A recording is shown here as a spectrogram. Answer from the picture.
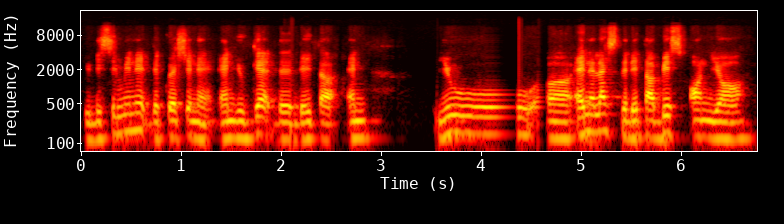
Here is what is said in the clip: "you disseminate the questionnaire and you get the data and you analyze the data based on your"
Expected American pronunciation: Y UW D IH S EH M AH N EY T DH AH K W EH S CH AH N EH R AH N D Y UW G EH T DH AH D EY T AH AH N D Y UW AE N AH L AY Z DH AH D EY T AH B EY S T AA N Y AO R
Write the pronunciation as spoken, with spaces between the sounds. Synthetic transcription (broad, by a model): Y UW D IH S EH M AH N EY T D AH K W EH S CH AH N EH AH N Y UW G EH T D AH D EY T AH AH N Y UW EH N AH L AY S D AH D EY T AH B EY S AA N Y AO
